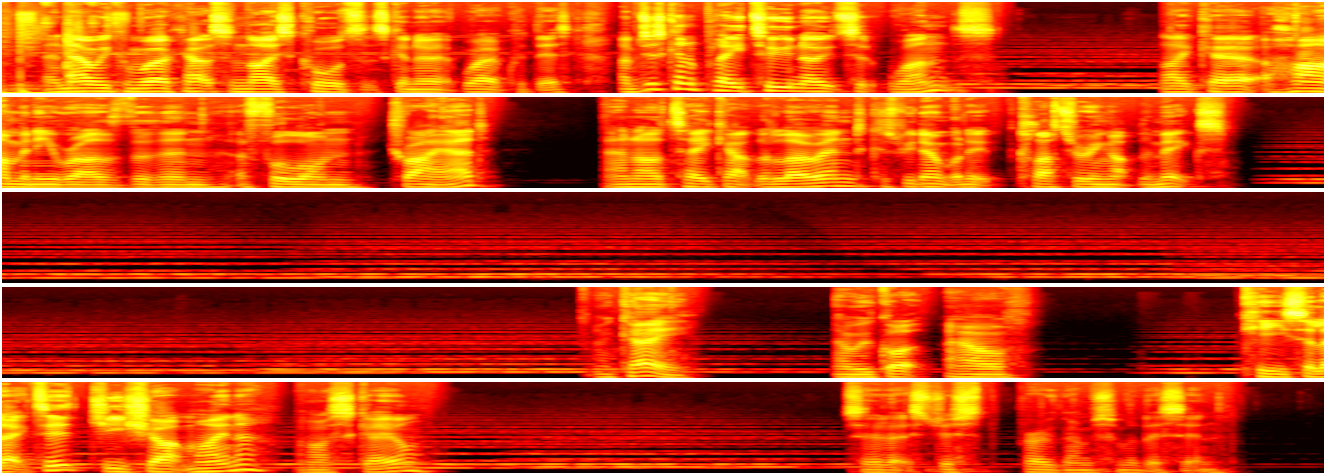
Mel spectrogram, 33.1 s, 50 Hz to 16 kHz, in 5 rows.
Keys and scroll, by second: 0.6 space, 6.6 shift+super+m, 7.8 shift+Tab, 30.8 super+1, 32.6 super+2.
